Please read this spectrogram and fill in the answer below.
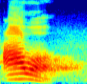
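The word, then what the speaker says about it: hour: blank छोड़ देते हैं यहां पर लिखते हैं एच ओ यू आर हावर लिख लिखते हैं पढ़ते हैं आव है ना एन एन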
